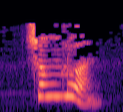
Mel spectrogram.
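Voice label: "争论", Mandarin Chinese; hsk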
